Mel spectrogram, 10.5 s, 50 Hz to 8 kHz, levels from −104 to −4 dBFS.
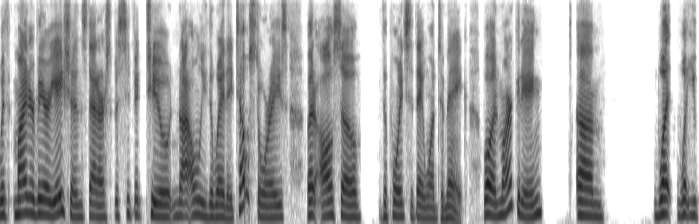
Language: English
